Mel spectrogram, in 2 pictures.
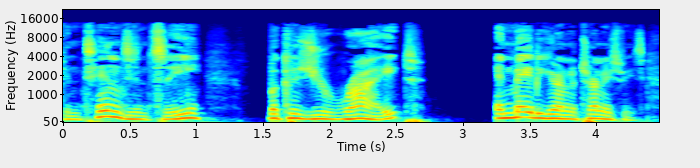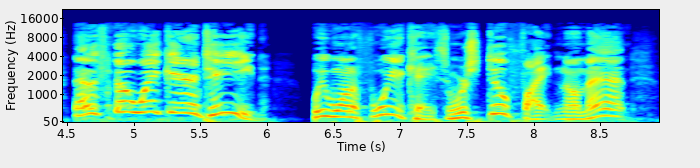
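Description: A man with an Arkansas accent speaks at a fairly high pitch with very wide pitch swings. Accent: Southern US (Arkansas). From Arkansas, Faulkner County. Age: 50s. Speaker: attorney. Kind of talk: casual talk radio discussion. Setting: radio studio.

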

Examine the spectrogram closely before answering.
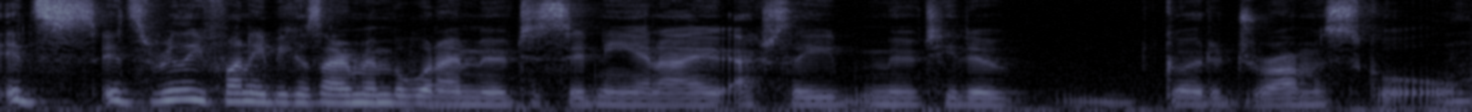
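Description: A woman with an Australian accent speaks at a very fast pace in a fairly low pitch with ordinary pitch variation, and audible room echo is present. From Australia, Dubbo, New South Wales. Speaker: casting director. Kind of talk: casual interview.

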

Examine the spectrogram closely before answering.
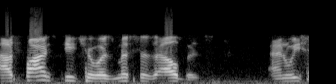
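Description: The speaker talks with a South African accent and ordinary pitch variation. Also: man. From born in South Africa to Slovak parents. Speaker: radio caller. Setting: phone.

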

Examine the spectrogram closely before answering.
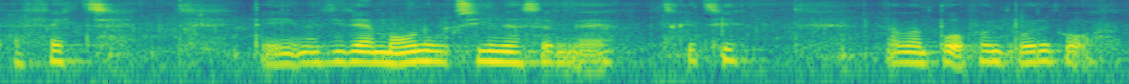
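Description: Noticeable background noise sits under a woman speaking at a fairly slow pace. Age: 40s. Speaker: island resident, office worker. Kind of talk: self-recorded audio diary.

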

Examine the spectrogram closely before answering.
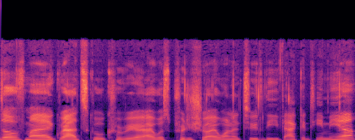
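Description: A woman with an American accent and a plain, everyday voice speaks at a moderate pace, her medium pitch showing ordinary pitch variation on a very clean recording with a silent background. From Shanghai, China, then Buffalo, New York. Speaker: children's book author and Chinese school director. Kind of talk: radio interview. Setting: radio studio.

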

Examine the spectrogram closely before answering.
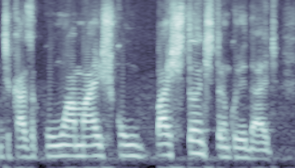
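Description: A man talks with a dark, mellow tone. His pitch is fairly high. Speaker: sports reporter. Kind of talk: casual sports discussion.

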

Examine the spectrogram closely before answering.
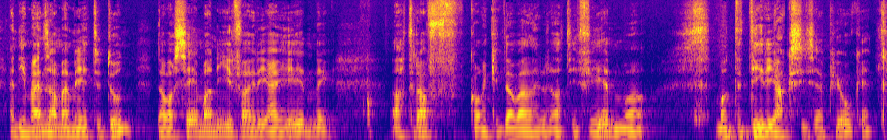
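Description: Speaking with a Flemish accent, a man keeps a moderate pace and a medium pitch with ordinary variation. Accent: Flemish Dutch. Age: 50s. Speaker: victim's brother. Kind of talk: testimony.

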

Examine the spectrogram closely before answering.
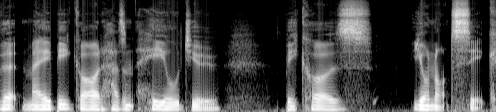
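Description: A very slow man's voice at medium pitch, dark and mellow in tone, with fairly even intonation. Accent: Australian. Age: 30s. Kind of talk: personal testimony in interview.

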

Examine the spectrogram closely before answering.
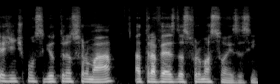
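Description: There is no echo; the sound is dry and close. A man's voice sits at a medium pitch. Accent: Santa Catarina. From Santa Catarina, Brazil (Rio do Sul). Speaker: tech company CTO. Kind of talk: interview. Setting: remote podcast recording at night.

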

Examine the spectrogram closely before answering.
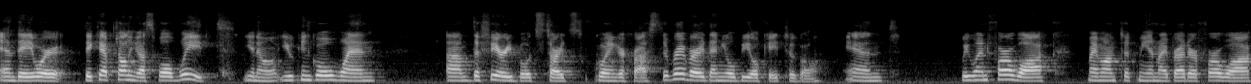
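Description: A woman speaks in a Bosnian accent at a fairly low pitch. Her intonation is fairly even over a quiet background. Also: moderate pace. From Bosnia and Croatia. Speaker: pharmacy academic. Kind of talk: interview. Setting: video call.

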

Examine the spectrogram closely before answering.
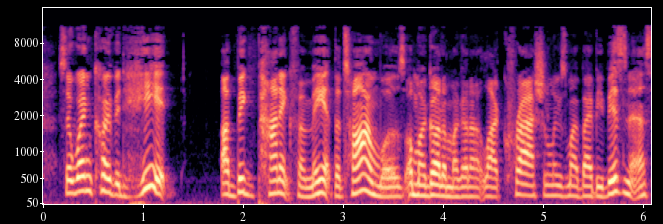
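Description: With an Australian accent, a woman speaks at a fairly quick pace in an energetic tone, her pitch medium with ordinary variation over a quiet background. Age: 40s. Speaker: boutique owner and photographer. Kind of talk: interview.

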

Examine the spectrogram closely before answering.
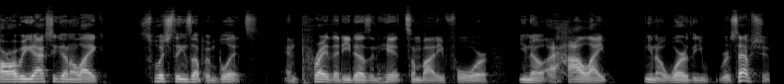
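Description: With a plain, everyday voice, a man talks at a fairly quick pace and ordinary pitch variation. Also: fairly low pitch for a man. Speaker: sports journalist. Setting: live radio studio. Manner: conversational, thoughtful, hedging with ums and laughs.

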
